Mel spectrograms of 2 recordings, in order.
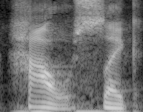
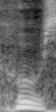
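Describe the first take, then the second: First: It is said with a New York accent. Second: It is said with a Canadian accent. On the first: "she would say house" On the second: "whereas I say hoose as if there's two O's"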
